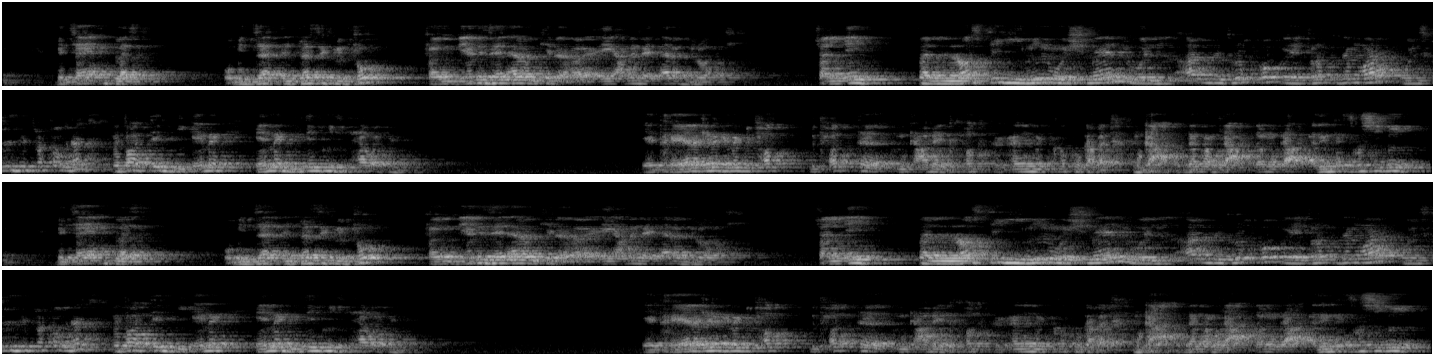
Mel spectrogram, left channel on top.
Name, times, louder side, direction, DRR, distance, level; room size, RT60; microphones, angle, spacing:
voice 1, 0.5-1.3 2.2-3.8 4.2-7.1 8.1-8.6 9.2-16.5 16.8-18.3 20.7-22.0 22.4-28.3, equal, 30° left, -1 dB, 5.0 m, -28 dB
19.5 x 11.5 x 5.1 m, 1.1 s
head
